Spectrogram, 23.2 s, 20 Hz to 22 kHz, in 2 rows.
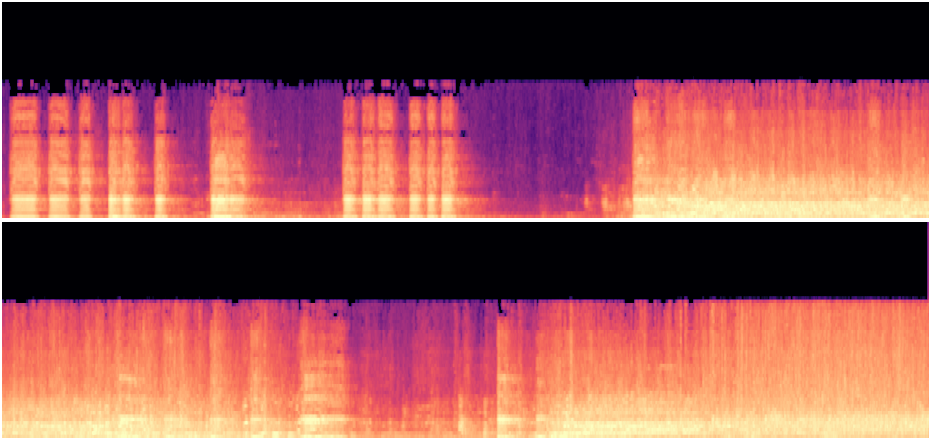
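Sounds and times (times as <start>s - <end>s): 
duck quacking: 0.1s - 3.4s, 4.2s - 6.1s, 7.9s - 9.3s, 10.6s - 11.8s, 12.7s - 16.2s, 17.8s - 18.7s
audience laughing: 1.6s - 4.5s, 7.3s - 23.1s
audience applause: 8.5s - 14.7s, 18.5s - 23.1s.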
